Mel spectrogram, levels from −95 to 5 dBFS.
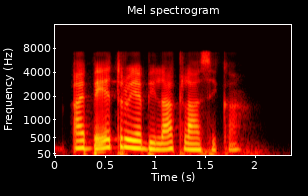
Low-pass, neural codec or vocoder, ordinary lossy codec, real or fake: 7.2 kHz; codec, 16 kHz, about 1 kbps, DyCAST, with the encoder's durations; none; fake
